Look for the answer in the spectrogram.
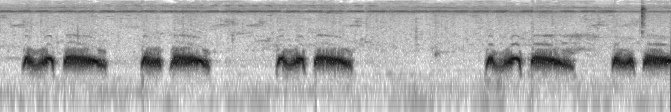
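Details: Spotted dove calling: low, hollow cooing phrases in pairs and triplets, each with a short break before a longer falling coo. Phrases repeat after pauses of about a second, with a faint steady high hiss behind.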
